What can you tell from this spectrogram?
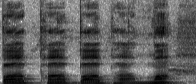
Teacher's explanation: उनका उच्चारण करते समय हमारे दोनों ओठ चिपक हैं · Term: ओष्ठ व्य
